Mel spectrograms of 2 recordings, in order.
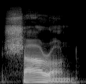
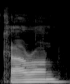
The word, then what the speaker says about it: Charon: Or Greek ferryman Charon. Or Charon.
